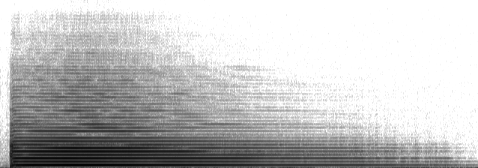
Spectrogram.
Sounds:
musical instrument, music, bowed string instrument

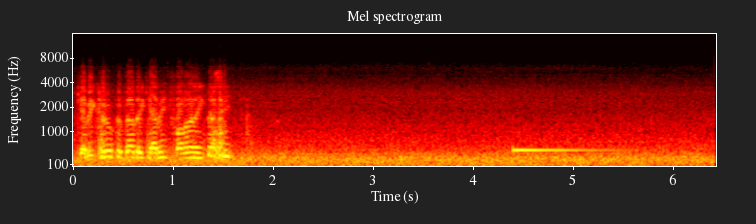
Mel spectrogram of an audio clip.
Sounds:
vehicle, aircraft, airplane

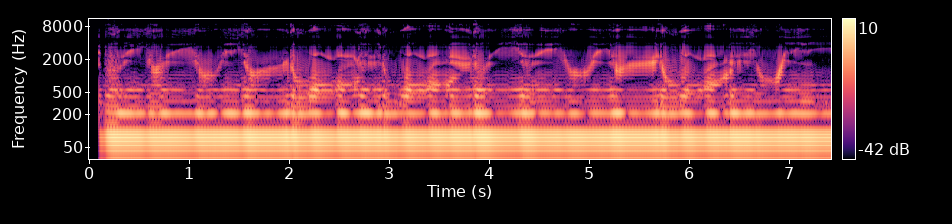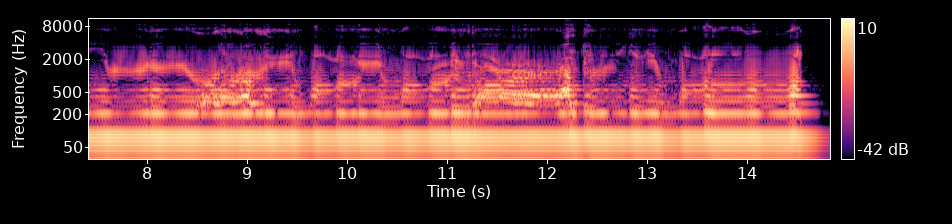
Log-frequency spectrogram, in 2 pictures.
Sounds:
music, musical instrument

